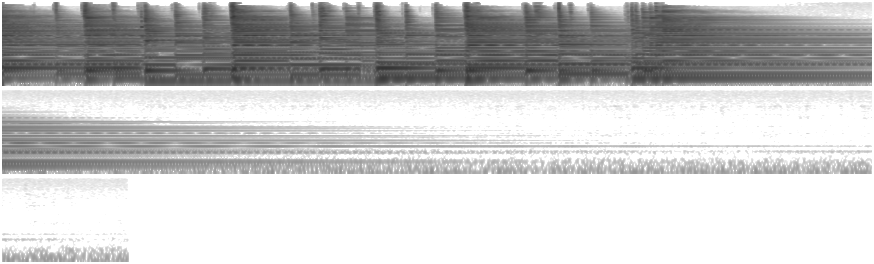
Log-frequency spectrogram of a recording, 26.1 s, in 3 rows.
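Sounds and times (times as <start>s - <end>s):
standard guitar: 0.0s - 15.5s.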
